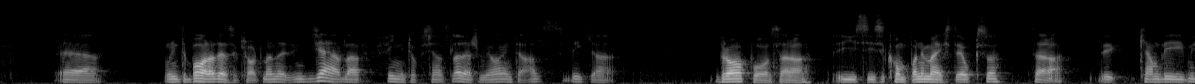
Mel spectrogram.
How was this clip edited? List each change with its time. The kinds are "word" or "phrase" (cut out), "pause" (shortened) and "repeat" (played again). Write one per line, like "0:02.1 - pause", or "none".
none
